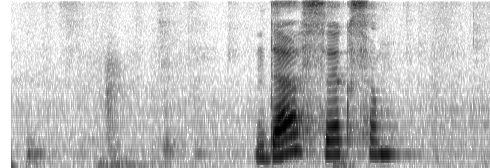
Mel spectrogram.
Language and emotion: Russian, neutral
